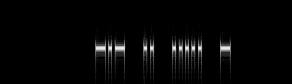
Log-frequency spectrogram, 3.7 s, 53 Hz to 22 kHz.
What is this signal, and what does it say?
Morse code, heard as a keyed tone, about 30 wpm, spaced as for 22 wpm, 700 Hz. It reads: KI5T
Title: USA Call Signs - 4 Characters - 2x Character Spacing - 30wpm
